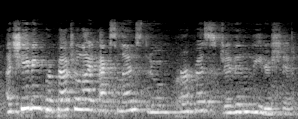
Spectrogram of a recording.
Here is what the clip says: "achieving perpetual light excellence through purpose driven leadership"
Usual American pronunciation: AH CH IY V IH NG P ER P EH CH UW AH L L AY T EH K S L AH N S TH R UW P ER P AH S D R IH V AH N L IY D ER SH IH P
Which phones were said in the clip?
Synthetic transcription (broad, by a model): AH CH IY V IH NG P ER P EH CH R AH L L AY T EH K S L AH N S TH R UW P ER P AH S D R IH V AH N L IY D ER SH IH P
